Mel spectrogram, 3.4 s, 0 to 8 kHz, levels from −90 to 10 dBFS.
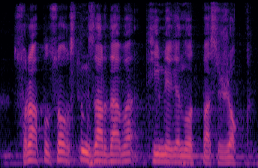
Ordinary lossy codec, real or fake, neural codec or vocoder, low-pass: none; real; none; none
